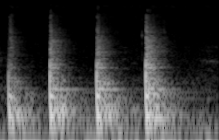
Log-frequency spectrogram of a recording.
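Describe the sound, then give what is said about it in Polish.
Four sharp knocks on a window, spaced roughly half a second apart, each a crisp rap with a short ringing tail and no voices around them. “Czy ktoś pukał do okna?”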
